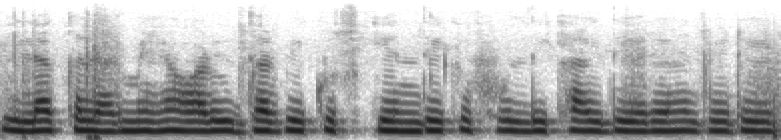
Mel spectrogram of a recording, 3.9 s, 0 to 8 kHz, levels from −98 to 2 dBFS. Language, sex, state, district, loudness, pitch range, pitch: Hindi, female, Bihar, Saharsa, -15 LUFS, 205-210 Hz, 205 Hz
